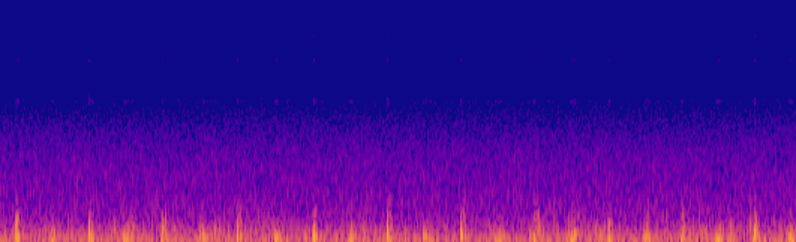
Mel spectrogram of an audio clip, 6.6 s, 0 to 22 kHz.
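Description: Low heart thumps at roughly 98 a minute with uneven spacing between beats, an irregular heartbeat.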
